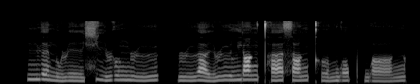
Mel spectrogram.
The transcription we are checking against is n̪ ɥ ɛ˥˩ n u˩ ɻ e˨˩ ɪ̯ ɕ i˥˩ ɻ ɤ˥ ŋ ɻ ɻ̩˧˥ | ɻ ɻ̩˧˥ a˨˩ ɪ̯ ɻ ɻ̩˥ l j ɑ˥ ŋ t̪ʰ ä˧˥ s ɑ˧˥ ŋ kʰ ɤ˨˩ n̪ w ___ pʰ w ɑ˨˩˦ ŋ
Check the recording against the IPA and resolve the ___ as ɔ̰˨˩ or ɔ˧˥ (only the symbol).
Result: ɔ˧˥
